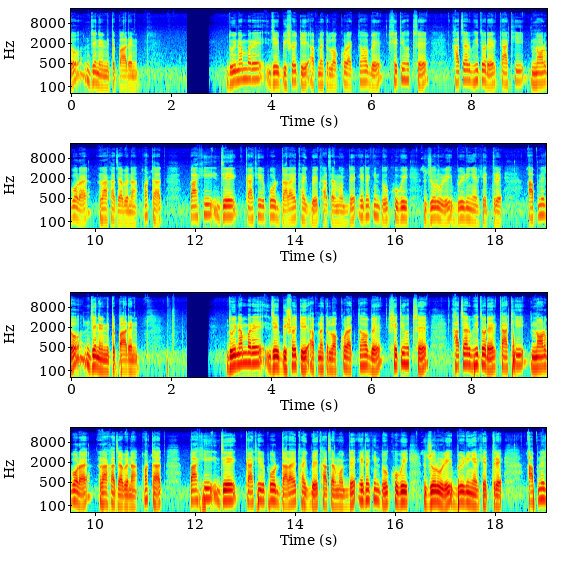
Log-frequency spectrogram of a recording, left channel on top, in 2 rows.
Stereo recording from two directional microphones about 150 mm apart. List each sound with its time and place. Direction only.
0.2 s speech: 40° right (ahead or behind)
3.2 s speech: 45° right (ahead or behind)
